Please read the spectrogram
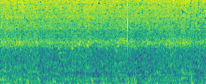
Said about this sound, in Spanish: Así suena el caudal del Guadalquivir a su paso por Córdoba.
